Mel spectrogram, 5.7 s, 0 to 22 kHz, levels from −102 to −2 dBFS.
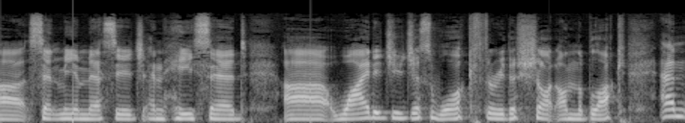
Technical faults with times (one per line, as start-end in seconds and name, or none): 0.61 overlap between stream segments
2.59 overlap between stream segments
4.56 overlap between stream segments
